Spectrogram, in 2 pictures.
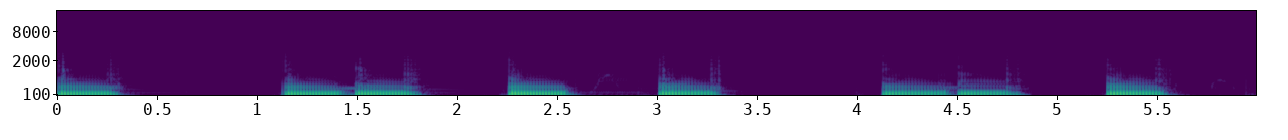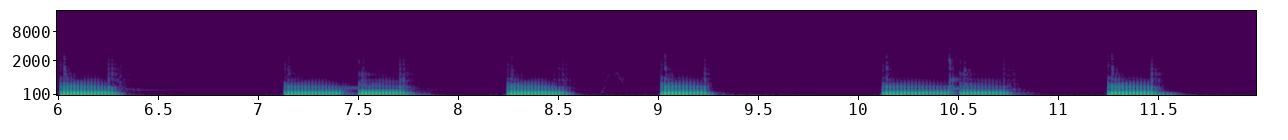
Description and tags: Dark loops 002 bass dry 80 bpm
80, 80bpm, bass, bpm, dark, loop, loops, piano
